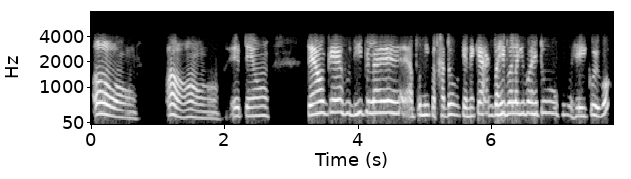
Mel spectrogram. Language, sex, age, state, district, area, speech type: Assamese, female, 45-60, Assam, Sivasagar, rural, conversation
